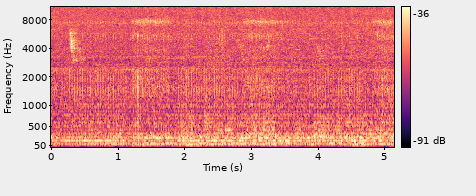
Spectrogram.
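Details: Siberian kitten purring happily while listening to birdsong: a soft, steady, low rumbling purr throughout, with faint high chirps from small birds now and then.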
